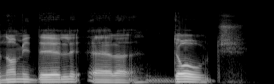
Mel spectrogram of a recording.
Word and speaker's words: Doeg: E o nome dele era Doeg, o Edemonita. Doeg. A pronúncia pode ser dog, como de cachorro.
